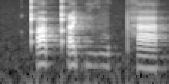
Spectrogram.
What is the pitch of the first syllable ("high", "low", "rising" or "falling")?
high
